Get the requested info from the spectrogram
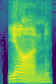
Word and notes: yon: American English

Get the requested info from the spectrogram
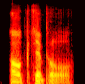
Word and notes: octuple: British English

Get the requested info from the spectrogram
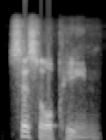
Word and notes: cisalpine: American English

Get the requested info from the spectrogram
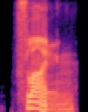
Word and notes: flying: British English

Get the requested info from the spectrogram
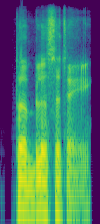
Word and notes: publicity: British English

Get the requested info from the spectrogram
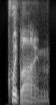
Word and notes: quicklime: British English

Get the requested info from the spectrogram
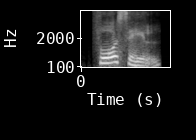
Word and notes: foresail: Indian

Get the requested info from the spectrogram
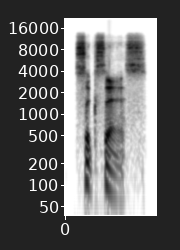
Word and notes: success: British English

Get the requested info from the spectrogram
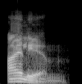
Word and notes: ilium: British English

